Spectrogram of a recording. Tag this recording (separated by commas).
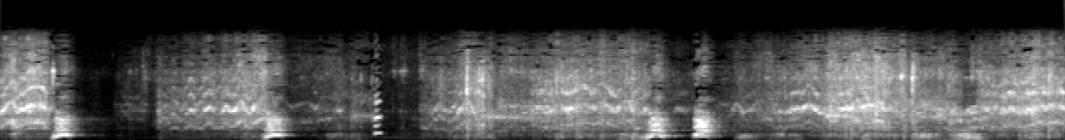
Dog, Animal, outside, urban or man-made, pets, canids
